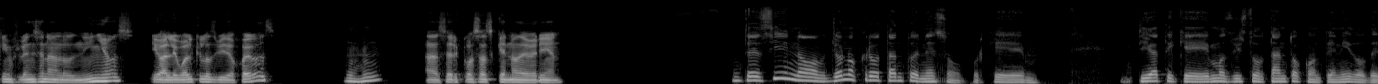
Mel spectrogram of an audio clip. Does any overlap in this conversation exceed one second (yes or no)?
no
